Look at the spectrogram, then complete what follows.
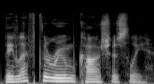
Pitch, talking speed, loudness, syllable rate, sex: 125 Hz, 195 wpm, -15 LUFS, 4.8 syllables/s, male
